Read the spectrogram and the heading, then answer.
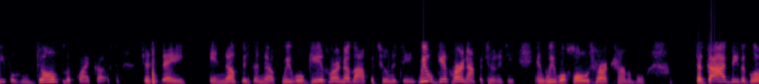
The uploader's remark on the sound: The Open Line Radio Show. Special guest on the phone.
